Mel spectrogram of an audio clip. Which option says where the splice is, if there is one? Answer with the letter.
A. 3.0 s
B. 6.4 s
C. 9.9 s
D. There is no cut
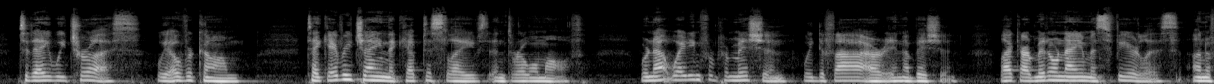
D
